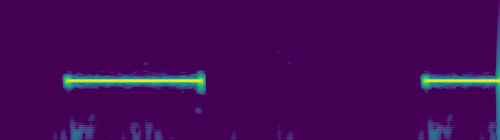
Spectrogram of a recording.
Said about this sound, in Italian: Squilla come in Repubblica Popolandia qua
